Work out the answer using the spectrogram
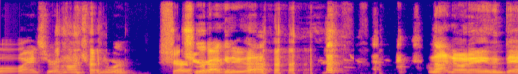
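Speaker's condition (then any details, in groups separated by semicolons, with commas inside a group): No condition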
